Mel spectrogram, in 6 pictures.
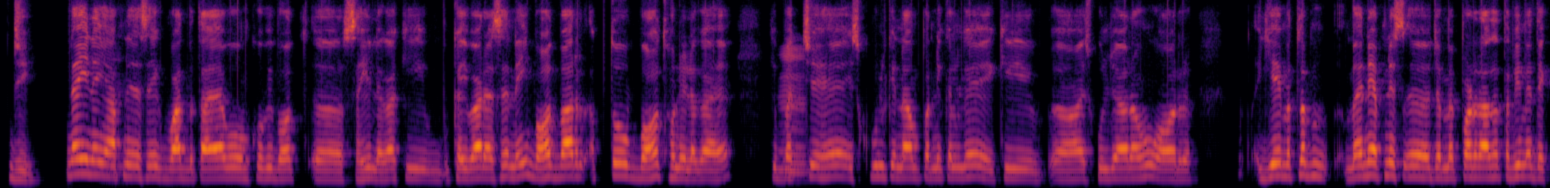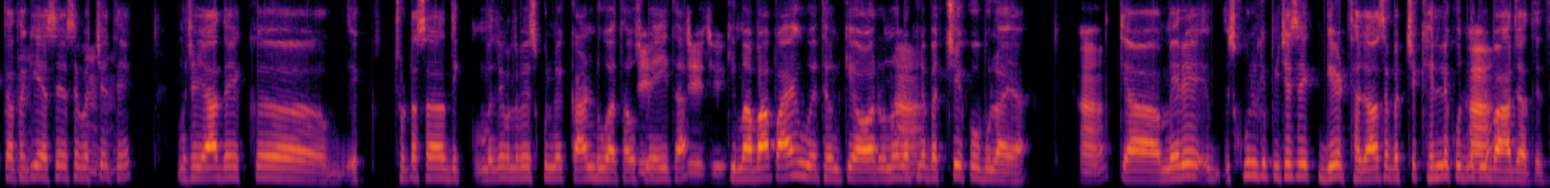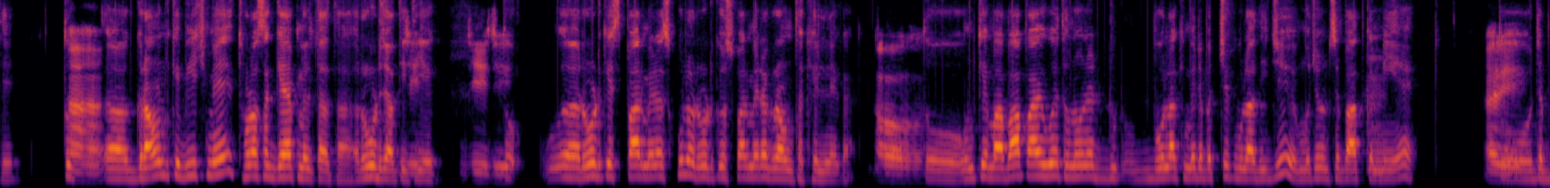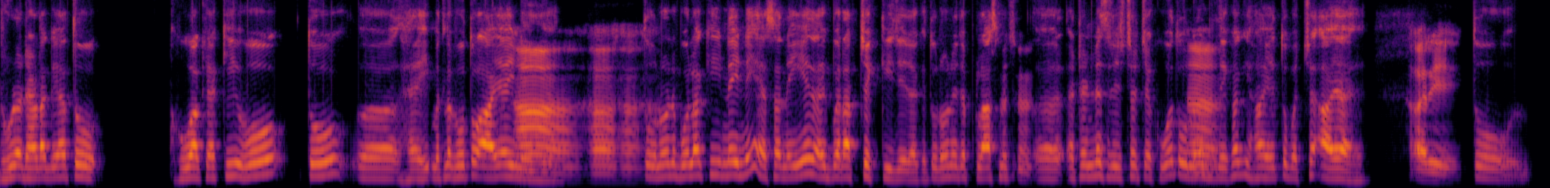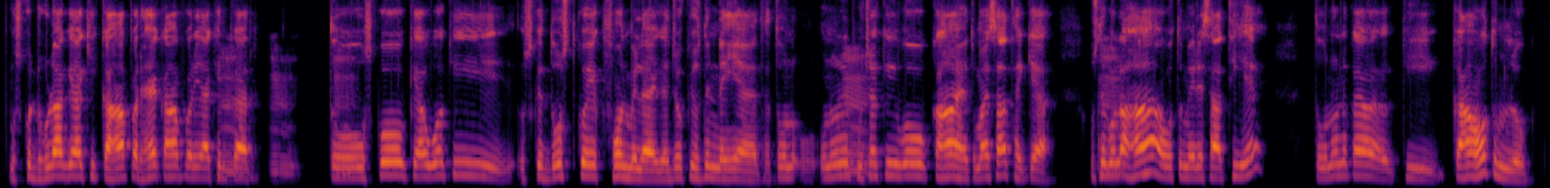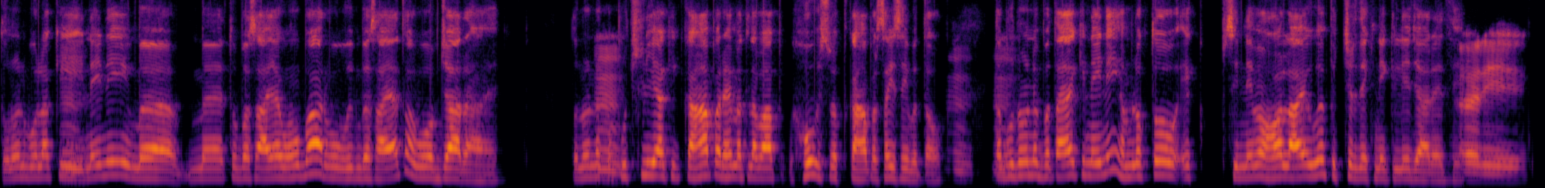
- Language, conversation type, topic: Hindi, unstructured, आपके विचार में झूठ बोलना कब सही होता है?
- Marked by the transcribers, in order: distorted speech; static; in English: "गेट"; in English: "ग्राउंड"; in English: "गैप"; in English: "रोड"; in English: "रोड"; in English: "ग्राउंड"; in English: "चेक"; in English: "क्लास"; in English: "चेक"; chuckle; in English: "पिक्चर"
